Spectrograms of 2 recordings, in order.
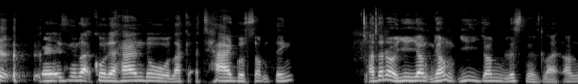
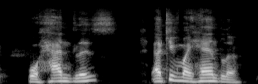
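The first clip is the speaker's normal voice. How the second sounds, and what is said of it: Put-on American accent. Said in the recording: “I don't know why I said it in an American accent”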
